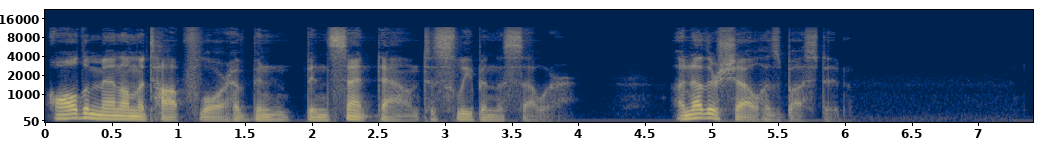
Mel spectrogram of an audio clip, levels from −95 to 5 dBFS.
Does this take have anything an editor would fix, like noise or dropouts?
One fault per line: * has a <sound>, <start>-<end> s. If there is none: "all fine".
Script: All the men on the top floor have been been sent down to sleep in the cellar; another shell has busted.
all fine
